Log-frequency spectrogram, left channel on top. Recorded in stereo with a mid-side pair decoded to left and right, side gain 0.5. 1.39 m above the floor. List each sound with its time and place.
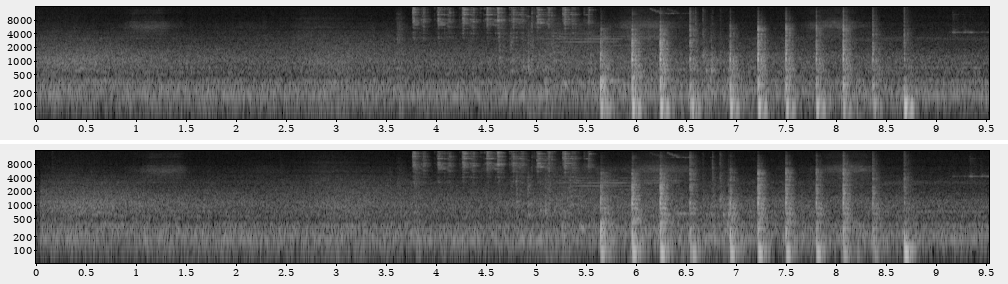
3.8 s keys jangling: 10° left, 5 m; by 5.5 s straight ahead, 6 m
5.6 s hammering: 5° left, 5.5 m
